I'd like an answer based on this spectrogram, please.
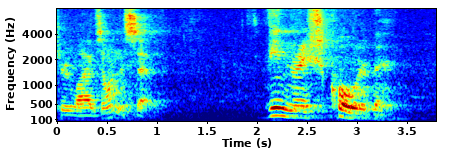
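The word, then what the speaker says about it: Winrich Kolbe: Weinrich Kolbe. That's how you say it. Weinrich Kolbe, German.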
